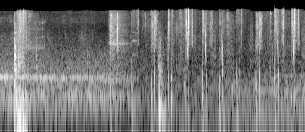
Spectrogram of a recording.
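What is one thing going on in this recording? Footsteps run on a tiled floor.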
